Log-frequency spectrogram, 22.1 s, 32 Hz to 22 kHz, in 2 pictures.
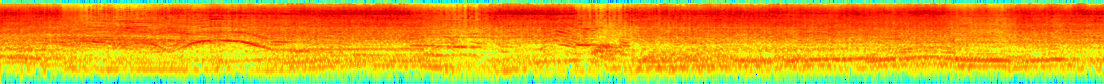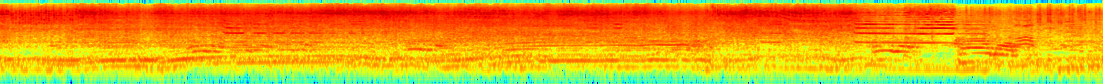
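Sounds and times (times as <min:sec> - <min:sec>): car engines revving: 0:00.0 - 0:22.0
dense loud noise: 0:00.0 - 0:22.0
car horn: 0:12.9 - 0:15.1, 0:15.7 - 0:21.1.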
